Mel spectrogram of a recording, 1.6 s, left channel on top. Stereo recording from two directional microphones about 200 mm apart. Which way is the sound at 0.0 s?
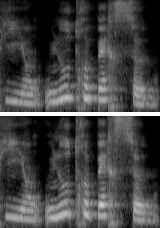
40° right (ahead or behind).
